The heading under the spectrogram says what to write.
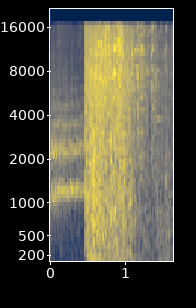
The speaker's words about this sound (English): He turned his head suddenly to look towards the sound of screeching tires and crunching metal coming from the street.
